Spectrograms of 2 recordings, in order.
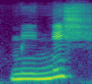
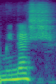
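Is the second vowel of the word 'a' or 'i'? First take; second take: i; a. First: The second vowel sounds like 'i'. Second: The second vowel sounds like 'a'. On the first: The speaker calls it wrong. "बाज़ यहाँ पे मिनिश पढ़ते हैं, ये भी रॉन्ग है" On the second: The speaker calls it right. "मिनश पढ़ना है"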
